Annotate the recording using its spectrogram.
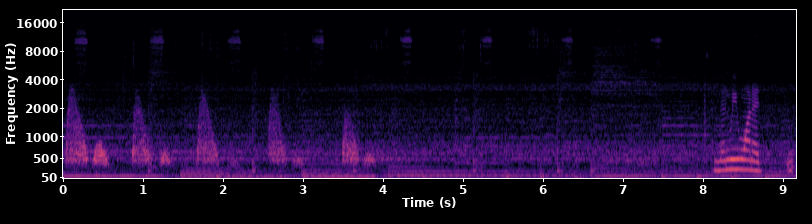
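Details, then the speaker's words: Ankle brachial index: handheld Doppler over brachial artery as BP cuff deflates; rhythmic whooshing pulses over steady hum return around 100 mmHg, giving the brachial pressure (ABI denominator). "gently deflate the blood pressure Puff until we can hear the signal and you notice we notice the signal around 100 the return of the signal is the brachial measure or the denominator for the ankle brachial index"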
